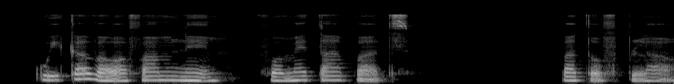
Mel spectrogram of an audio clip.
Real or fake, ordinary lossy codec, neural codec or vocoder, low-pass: real; none; none; none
